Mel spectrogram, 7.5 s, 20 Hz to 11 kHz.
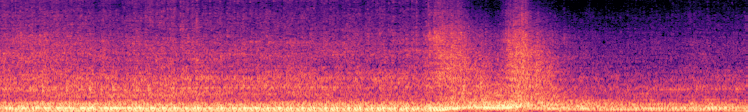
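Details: S10 drag truck with a stock 5.3 LS V8, small cam and small radiator: deep, lumpy cammed idle, then a quick blip that rises and drops back, running strong and even with no knock or miss; normal.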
